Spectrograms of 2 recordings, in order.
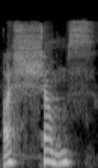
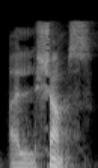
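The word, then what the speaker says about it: الشمس: example is Al which means the moon and Asam which means the sun in Al I am pronouncing the lamb I saying Al that means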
